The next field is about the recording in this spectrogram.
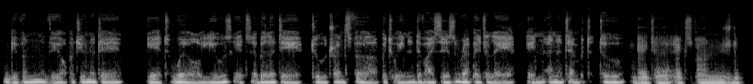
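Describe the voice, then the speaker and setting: A man with a very deep voice reads a classified file in a measured, clinical tone. Every line comes out steady and even. A faint hiss runs under the recording. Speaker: narrator. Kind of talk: scripted reading of a containment file.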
